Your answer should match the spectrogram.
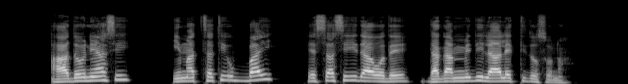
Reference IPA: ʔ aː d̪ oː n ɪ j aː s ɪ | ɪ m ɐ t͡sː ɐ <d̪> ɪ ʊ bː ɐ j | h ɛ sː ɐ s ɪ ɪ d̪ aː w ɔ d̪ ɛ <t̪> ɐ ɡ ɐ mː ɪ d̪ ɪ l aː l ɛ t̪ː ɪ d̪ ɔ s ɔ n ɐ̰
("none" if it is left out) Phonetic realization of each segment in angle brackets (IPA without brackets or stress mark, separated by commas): t̪, d̪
